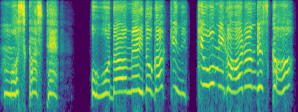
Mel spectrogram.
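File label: vox dia Japanese; Rehartna; kingsraid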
